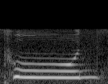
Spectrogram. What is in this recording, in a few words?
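"pun3", Cantonese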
